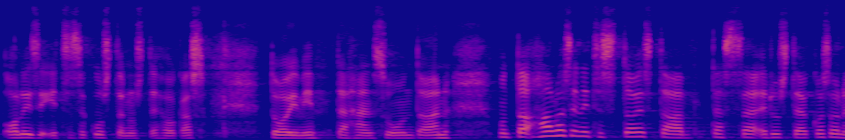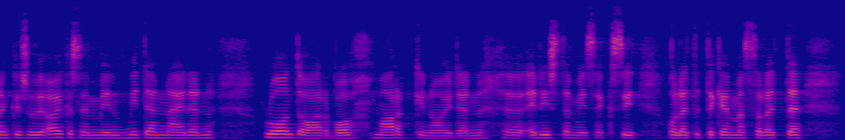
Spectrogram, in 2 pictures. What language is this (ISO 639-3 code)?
fin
